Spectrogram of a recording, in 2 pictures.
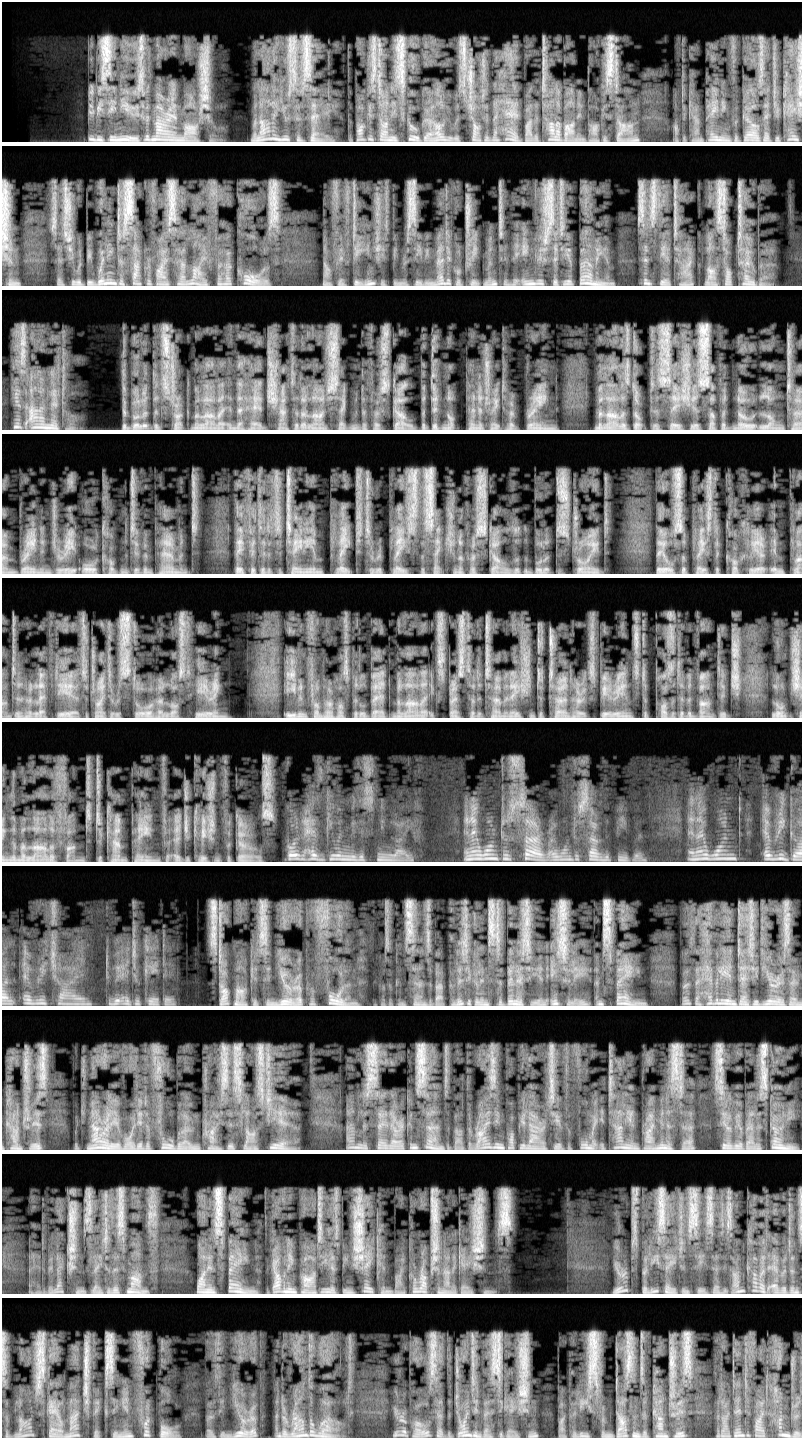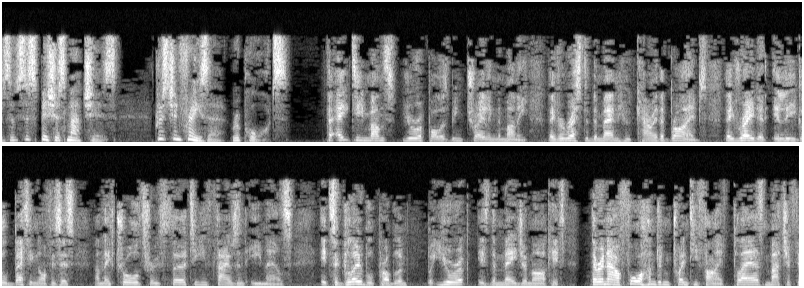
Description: BBC news,欧洲刑警组织在欧洲和全世界发现大规模比赛操纵的证据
